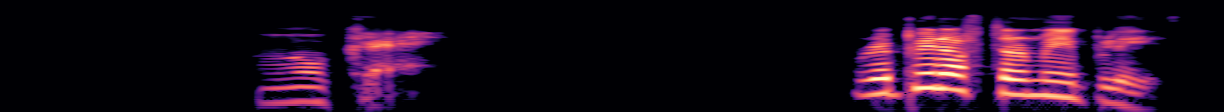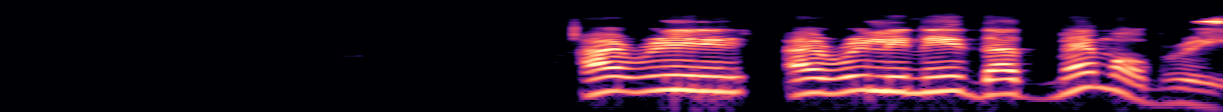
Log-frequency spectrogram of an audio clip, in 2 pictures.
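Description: A man reads out slowly through an online call.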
